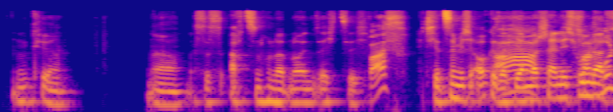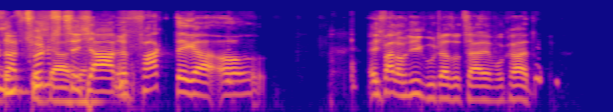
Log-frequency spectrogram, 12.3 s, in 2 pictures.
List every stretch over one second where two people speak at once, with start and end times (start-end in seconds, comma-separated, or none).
4.9-7.2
